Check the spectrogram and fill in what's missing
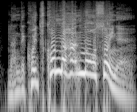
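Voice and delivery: loud, high-pitched irritated complaint; high, loud Kansai-dialect scolding; exasperated outburst. Real, not acted. Berating a slow-replying viewer.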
